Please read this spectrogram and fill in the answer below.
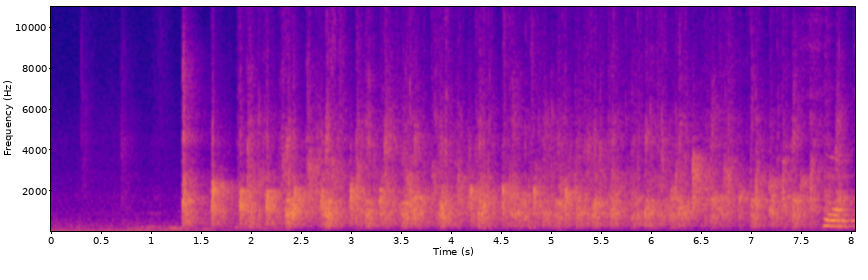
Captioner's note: applause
